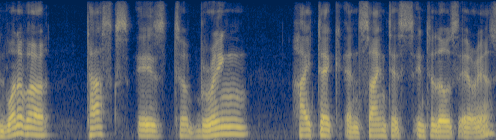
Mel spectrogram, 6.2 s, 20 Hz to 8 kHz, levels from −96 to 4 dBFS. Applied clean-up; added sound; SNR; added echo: none; none; none; none.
